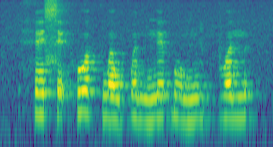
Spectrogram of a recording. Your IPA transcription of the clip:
h e˧ s ḛ˧˨ h u˧ ə̯ k w ə˧˩ w ɓ ə̤˨˩ n ŋ e˧ ɓ o̤˨˩ ŋ i˨˩ p̚ v ə˧ n

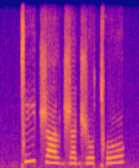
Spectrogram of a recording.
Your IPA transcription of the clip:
ǀ i t͡ʃ a l d͡ʒ a d͡ʒ o ǀʰ o

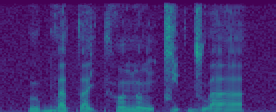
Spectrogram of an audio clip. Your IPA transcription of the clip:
u˧ b w a˧ t̪ a˨˩ j t̪ʰ ɔ̃˧ n ɔ̃˨˩ ŋ t͡ɕ i˨ ʔ d͡z w a˨˩

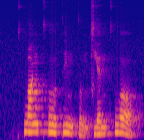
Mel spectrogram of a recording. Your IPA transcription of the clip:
t̪ʰ w ɑ˥ ŋ t̪ʰ o˥˧ ʊ̯ t̪ i˥˩ n t̪ ɤ̰˨˩ ŋ ɕ j ɛ˥ n t̪ʰ w ɔ˥˩

